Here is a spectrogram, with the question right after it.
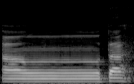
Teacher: نو بیا به دغه نون ساکن او تنوین په پوزه کې پټ ویلی کېږي، یعنی کولاو به نه ویلی کېږي. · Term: اخفا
